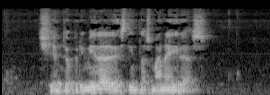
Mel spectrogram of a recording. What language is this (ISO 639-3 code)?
glg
